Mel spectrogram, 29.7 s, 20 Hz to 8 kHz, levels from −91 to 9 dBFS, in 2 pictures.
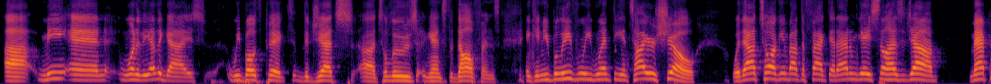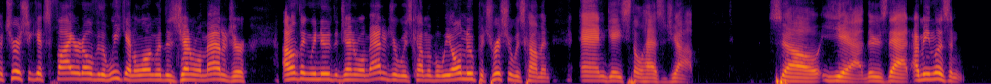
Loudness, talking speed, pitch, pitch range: -25 LUFS, 165 wpm, 175 Hz, 150-195 Hz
